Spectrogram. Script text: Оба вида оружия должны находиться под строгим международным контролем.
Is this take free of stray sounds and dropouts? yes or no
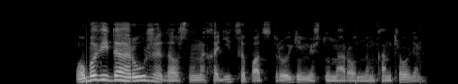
yes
